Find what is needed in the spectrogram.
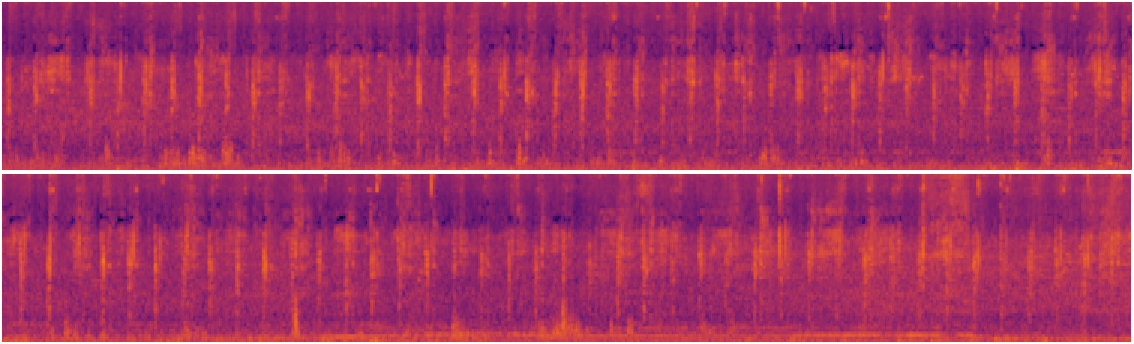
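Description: A runner's quick, even footfalls on a concrete path, with the runner's breathing close to the microphone. A low steady hum joins in about two-thirds of the way through and stops shortly before the end.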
